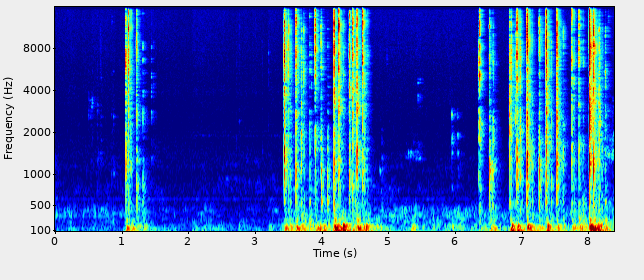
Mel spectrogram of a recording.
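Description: Typing on a computer keyboard in short runs of rapid keystrokes with pauses between: a few keys about a second in, a fast run from about three and a half seconds, and another near the end.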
